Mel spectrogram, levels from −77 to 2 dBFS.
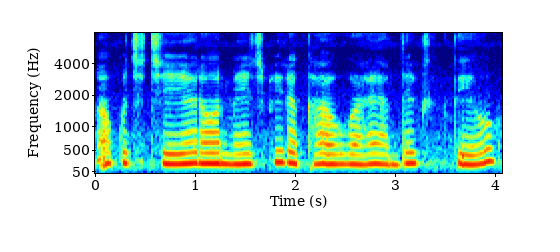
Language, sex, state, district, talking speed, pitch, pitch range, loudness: Hindi, female, Bihar, Patna, 205 wpm, 220 Hz, 210-225 Hz, -12 LUFS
